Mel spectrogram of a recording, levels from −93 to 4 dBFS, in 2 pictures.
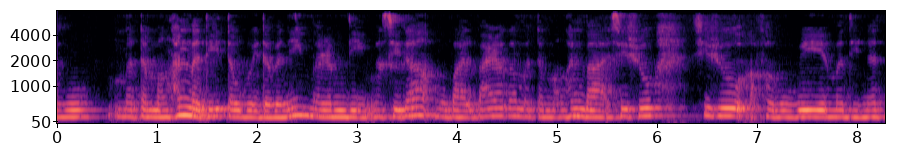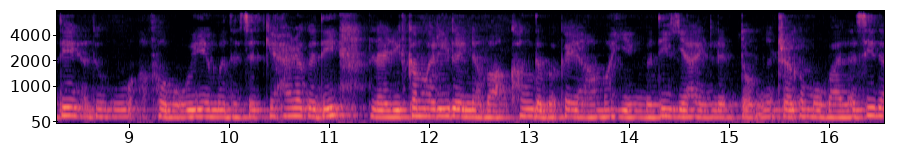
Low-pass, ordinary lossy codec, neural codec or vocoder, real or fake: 7.2 kHz; none; codec, 16 kHz, 16 kbps, FunCodec, trained on Chinese and English, 50 frames a second; fake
